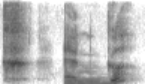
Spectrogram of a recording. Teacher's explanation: K and g are using the back of the roof of the mouth. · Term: plosives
